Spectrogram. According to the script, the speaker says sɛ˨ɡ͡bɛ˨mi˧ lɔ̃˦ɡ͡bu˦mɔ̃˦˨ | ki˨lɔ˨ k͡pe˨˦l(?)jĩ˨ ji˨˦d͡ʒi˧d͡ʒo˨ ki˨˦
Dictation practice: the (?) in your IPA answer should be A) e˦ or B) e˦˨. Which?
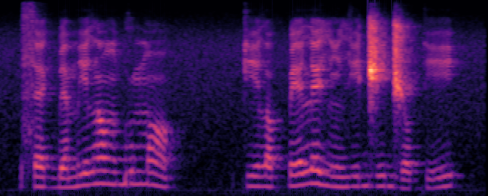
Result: B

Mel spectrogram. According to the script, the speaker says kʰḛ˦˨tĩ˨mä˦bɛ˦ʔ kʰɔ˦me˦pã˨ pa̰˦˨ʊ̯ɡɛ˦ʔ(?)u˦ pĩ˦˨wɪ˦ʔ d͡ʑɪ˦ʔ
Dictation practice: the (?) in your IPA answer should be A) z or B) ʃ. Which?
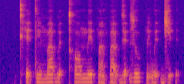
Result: A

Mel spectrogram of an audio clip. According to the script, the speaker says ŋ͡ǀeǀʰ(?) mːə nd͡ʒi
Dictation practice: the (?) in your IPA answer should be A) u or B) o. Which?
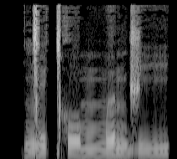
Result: B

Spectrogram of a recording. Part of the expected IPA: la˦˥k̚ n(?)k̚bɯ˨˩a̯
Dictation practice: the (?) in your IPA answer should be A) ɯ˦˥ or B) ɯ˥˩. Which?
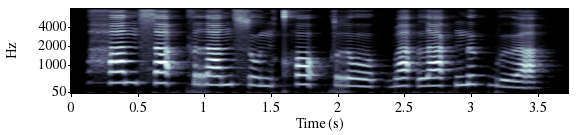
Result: B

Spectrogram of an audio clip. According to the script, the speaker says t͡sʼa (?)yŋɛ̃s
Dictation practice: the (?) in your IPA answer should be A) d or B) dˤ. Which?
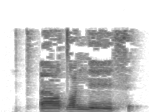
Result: B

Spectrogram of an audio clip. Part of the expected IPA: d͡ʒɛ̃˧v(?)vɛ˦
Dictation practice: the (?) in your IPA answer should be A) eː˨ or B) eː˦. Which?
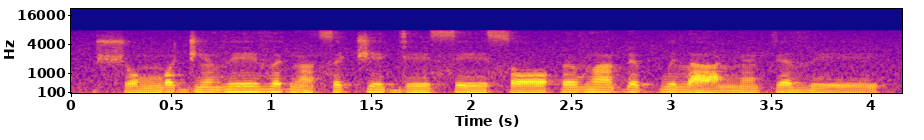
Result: B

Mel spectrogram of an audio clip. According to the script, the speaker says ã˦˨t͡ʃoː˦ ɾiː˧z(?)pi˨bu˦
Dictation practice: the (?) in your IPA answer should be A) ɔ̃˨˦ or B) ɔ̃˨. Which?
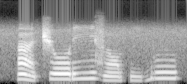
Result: B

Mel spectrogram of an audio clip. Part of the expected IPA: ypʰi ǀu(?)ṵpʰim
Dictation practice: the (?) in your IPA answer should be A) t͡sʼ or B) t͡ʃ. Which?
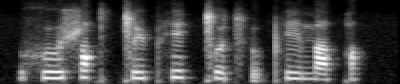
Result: A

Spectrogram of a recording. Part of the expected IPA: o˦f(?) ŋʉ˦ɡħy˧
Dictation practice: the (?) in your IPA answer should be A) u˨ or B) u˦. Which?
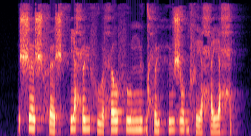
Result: B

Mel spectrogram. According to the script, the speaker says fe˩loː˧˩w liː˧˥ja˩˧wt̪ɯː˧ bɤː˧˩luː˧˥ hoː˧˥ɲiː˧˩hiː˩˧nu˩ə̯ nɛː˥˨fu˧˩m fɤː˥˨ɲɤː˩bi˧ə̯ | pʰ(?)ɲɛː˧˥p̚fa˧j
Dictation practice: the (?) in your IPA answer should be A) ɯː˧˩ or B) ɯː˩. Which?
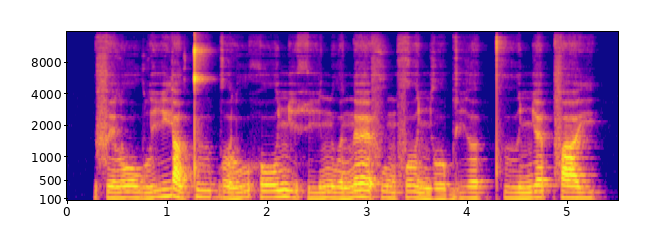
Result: B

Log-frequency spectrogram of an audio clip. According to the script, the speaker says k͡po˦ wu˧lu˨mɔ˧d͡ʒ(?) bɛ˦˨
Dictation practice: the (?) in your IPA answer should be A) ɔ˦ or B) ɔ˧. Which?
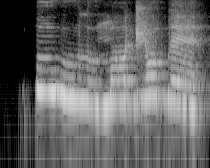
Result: A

